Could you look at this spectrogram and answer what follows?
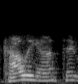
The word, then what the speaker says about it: Caliente: But I wanted to ask you a little bit more about your, and help me pronounce this, Caliente Leadership. – Love it. Yeah. Yes, it's Caliente Leadership. Caliente, as you people may know, is Spanish for hot.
